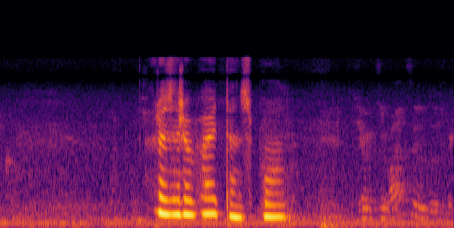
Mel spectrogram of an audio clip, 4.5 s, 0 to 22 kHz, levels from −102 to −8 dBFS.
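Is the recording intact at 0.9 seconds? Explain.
No. At 0.9 seconds, as throughout the whole speech clip, there is channel delay (comb filtering). One channel runs a few samples late, roughly a tenth of a millisecond, and when the two are summed to mono, the shared content cancels at evenly spaced frequencies, the first near 5 kHz. The speech sounds hollow or phasey. A spectrogram shows fixed dark horizontal bands that stay put regardless of what is said.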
